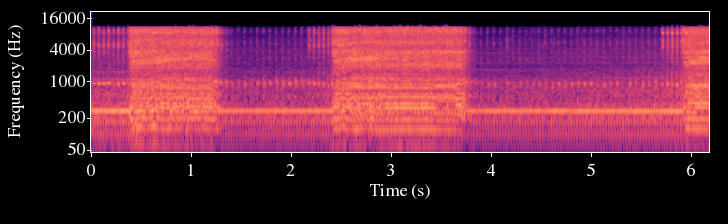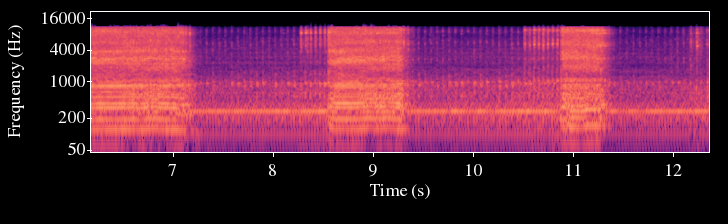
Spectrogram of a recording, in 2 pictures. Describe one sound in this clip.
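An air impact wrench whirs loudly in short bursts.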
